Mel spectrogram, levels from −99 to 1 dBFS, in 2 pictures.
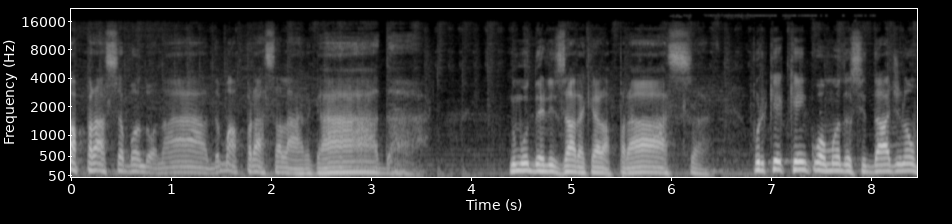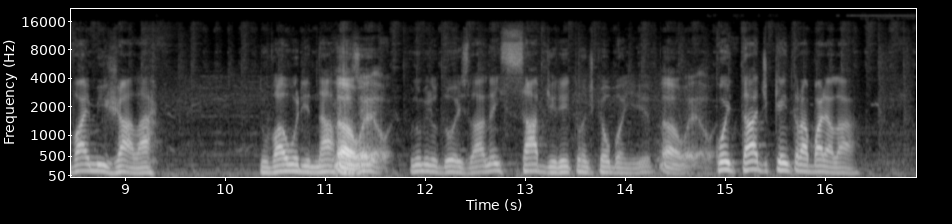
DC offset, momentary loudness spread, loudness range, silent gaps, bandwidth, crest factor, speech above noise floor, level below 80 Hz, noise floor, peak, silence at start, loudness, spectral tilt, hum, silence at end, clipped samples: under 0.1%; 11 LU; 8 LU; none; 15.5 kHz; 22 dB; 28 dB; -58 dBFS; -54 dBFS; -4 dBFS; 0 s; -26 LUFS; -6.5 dB/octave; none; 0.55 s; under 0.1%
